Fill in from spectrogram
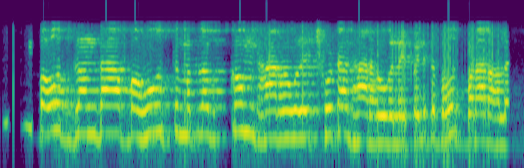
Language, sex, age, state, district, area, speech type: Maithili, female, 18-30, Bihar, Sitamarhi, rural, conversation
